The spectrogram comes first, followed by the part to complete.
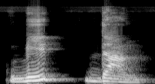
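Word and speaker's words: বিদ্বান: ব্যঞ্জনটি দুইবার উচ্চারিত হবে আমরা উচ্চারণ করব কিন্তু বিদ্যান বিদ্যান তার মানে দ টা দুইবার উচ্চারিত হলো বিশ্বাস বিশ্বাস আমরা দেখো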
